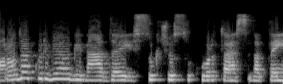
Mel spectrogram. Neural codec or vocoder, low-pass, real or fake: none; 10.8 kHz; real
